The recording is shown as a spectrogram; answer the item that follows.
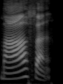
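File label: "ma2fan0", Chinese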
